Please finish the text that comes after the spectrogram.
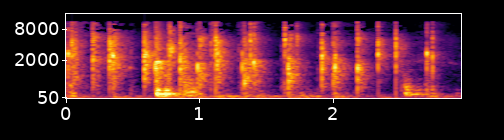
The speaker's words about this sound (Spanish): ¿Os ha gustado? Pues un aplauso no pequeñito, aunque sea.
